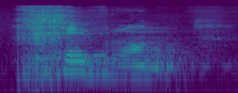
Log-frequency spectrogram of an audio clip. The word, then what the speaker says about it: Hebron: Und Hebron spricht man aus Chevron.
